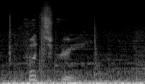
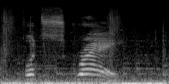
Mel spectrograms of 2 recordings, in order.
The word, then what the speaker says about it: Footscray: Let me spell that again. There's your mom beach seals. F-O-O. F-O-O-T. S-C-R-A-Y. Footscree. Footscray.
